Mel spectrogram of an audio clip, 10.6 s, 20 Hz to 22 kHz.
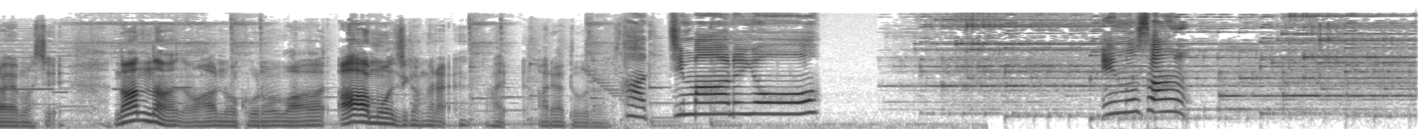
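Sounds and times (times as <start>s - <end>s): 
speech: 0.0s - 6.3s, 8.3s - 9.1s
telephone ringing with a bright electronic tone: 6.8s - 10.6s.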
